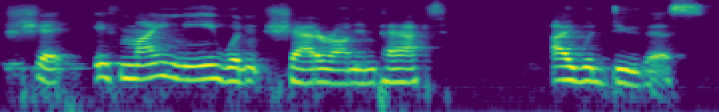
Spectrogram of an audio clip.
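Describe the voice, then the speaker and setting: Chatty woman in her twenties, lowish voice. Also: steady tone, takes it slowly. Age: 20s. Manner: chatty, swears, trails off with fillers. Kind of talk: casual chat.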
